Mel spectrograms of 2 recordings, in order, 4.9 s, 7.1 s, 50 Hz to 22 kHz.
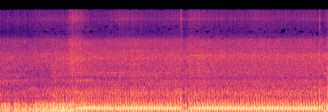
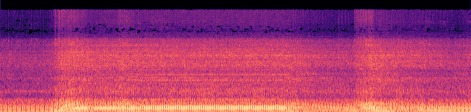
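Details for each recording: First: SCAG SWZT 52" mower twin after an aftermarket carburetor replacement: runs a little better, chugging at a steady idle with sharp pops every few seconds; lean backfiring. Owner suspects fuel starvation and plans a new fuel pump. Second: SCAG SWZT 52-inch zero-turn mower twin after fitting a new carburetor, which replaced one that ran rough and backfired quietly at full throttle: picks up revs cleanly, holds evenly, drops back without stumbling; normal running, idle good.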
